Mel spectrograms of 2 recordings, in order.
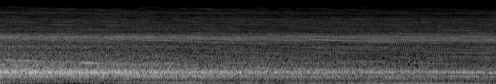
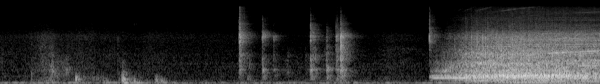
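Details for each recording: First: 1975 Hoover U4034 Ranger Senior vacuum with the belt released: the motor alone gives a smooth, steady high-pitched hum with no rattle; the noise is blamed on the agitator brush roll, likely worn bearings. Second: 1975 Hoover U4034 Ranger Senior vacuum cleaner, first power-up after an attic find, cable taped: harsh loud rattle over the motor hum; owner suspects much of the rattling is the agitator.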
